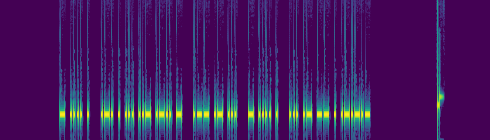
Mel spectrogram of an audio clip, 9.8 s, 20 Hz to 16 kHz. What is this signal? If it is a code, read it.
Morse code, heard as a keyed tone, about 34 wpm, 700 Hz. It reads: THE RESULT WAS THE SAME.
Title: Sentences from Top 1000 Words - Review Part 5 - 35wpm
